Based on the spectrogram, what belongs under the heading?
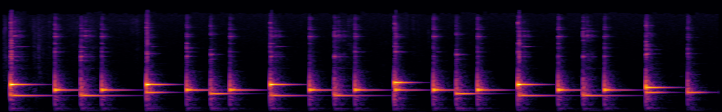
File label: lead high muchongoyo, marimba; kare mugomba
